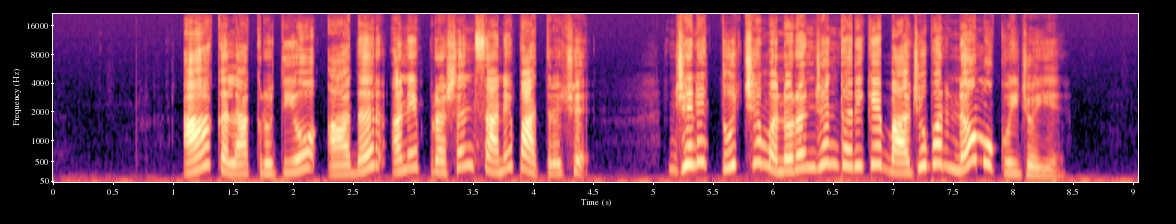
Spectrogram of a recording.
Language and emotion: Gujarati, disgusted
